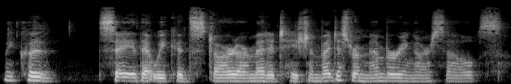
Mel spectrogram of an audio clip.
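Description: Her voice low and her tone level, a female meditation teacher leads a guided session using brief, carefully paced phrases separated by pauses.

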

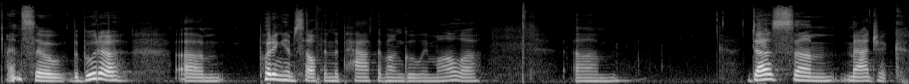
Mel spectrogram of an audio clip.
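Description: A woman meditation teacher giving a dharma talk, thoughtful and unhurried, pausing and restarting as she explains. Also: on the low side, darkish tone. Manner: thoughtful, many fillers and restarts. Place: meditation hall.

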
